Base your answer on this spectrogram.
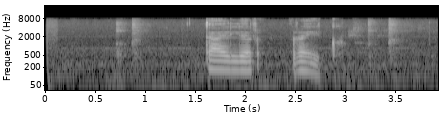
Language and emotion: Russian, neutral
